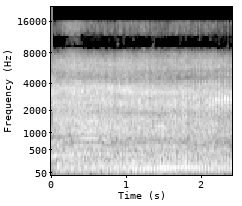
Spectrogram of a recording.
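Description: A forklift engine rumbles close by.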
